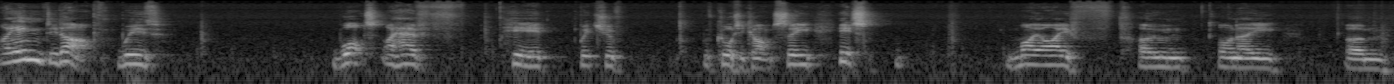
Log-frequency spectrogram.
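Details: Adult man who states he has a stammer, which he says can be heard in his speech; stuttering.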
